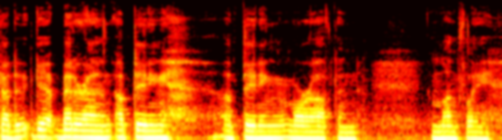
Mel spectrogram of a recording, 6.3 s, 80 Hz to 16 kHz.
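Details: Adult man with bulbar ALS, 2 years 3 months after diagnosis, with swallowing problems attributed to throat muscle spasms and increasingly laboured breathing; he reports talking is getting harder and he cannot project his voice as much; dysarthria.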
